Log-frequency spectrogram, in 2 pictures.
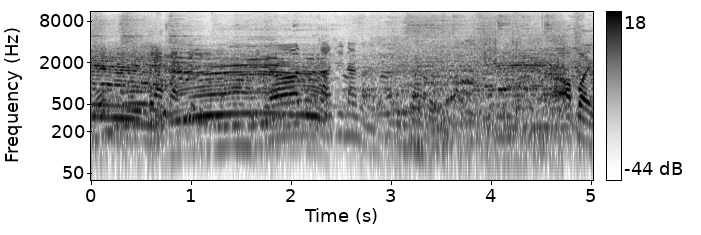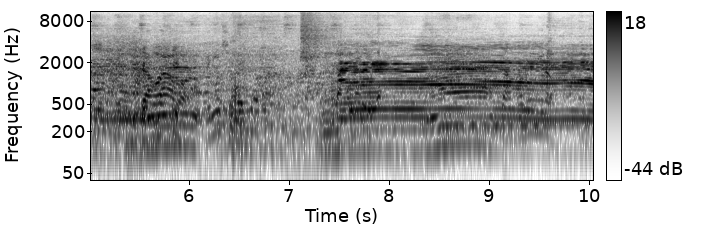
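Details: Crossbred Simmental calf calling with a series of overlapping moos. The moos waver and rise and fall in pitch, with nearly continuous bellowing and faint background noise.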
